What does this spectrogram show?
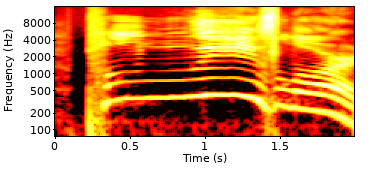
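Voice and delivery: high, swooping, drawn-out whiny pleading voice. Explaining verse 13, the speaker acts out a man's plea to the Lord, imitating a whiny plea. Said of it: "Can you hear the whine in his voice?".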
